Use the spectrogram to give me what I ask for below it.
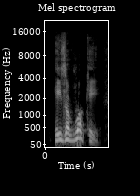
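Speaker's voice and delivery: ordinary delivery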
